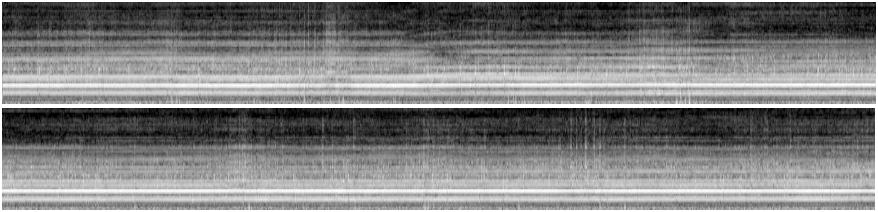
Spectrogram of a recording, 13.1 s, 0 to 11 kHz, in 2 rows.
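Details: Miller Dynasty 300DX AC TIG welding aluminium during a beginner's practice session: steady, even electric buzz with a high hiss and no cracks or sputter, a normal stable AC TIG arc.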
